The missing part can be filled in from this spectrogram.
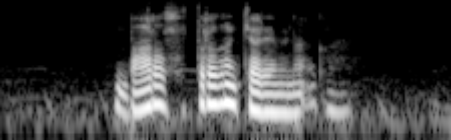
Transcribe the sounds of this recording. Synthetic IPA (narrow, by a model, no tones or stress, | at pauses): baɾɔsɔt̪ɾɔɡant͡ʃaɽɛmɛna̰ʔkɔa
